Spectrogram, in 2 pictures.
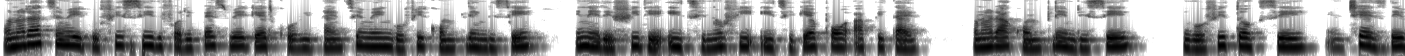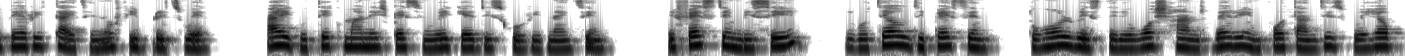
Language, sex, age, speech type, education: Nigerian Pidgin, female, 30-45, spontaneous, tertiary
